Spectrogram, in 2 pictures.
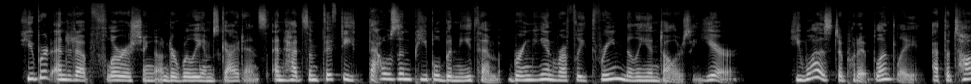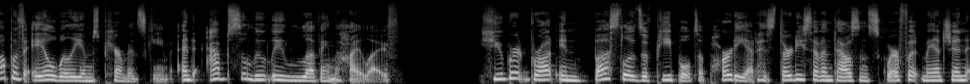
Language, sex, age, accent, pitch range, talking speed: English, female, 20-39, American, 185-235 Hz, 165 wpm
